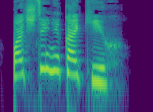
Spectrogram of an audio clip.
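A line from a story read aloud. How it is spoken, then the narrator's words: Cheerful reply. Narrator (Russian): бодро отвечает она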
